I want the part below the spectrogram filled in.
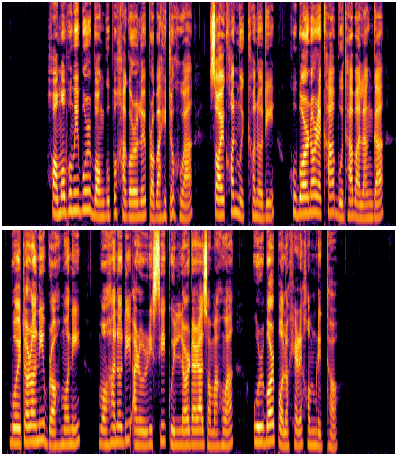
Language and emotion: Assamese, neutral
